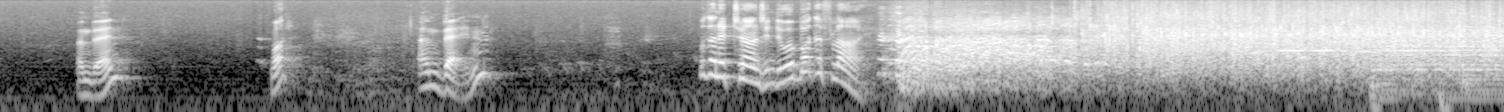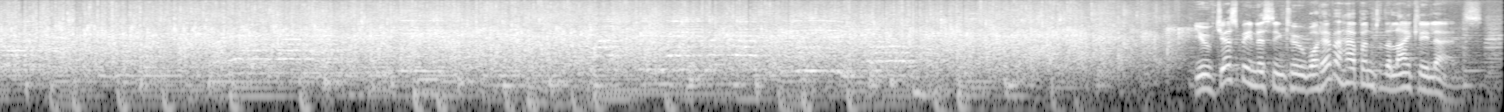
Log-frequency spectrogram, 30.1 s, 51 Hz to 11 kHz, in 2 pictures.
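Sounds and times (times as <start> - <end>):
audience applauding: 9.0 - 27.2
theme music with steady beat: 13.6 - 26.7.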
